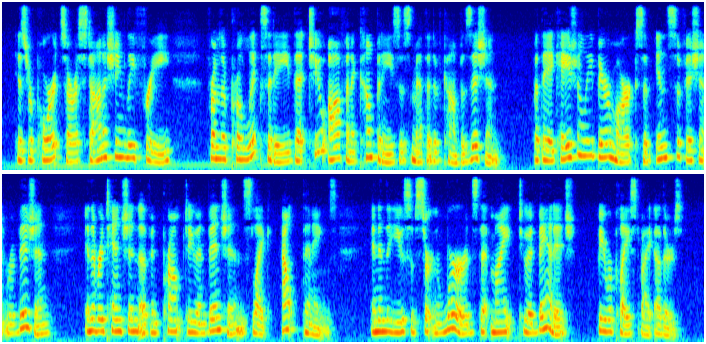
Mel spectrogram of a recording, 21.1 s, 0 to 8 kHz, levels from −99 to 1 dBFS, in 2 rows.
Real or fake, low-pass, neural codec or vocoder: real; 7.2 kHz; none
